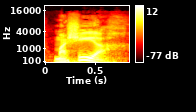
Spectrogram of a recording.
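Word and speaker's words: משיח: Ya lo hemos enseñado un millón de veces masia que significa ungido Yo soy el ungido Yo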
